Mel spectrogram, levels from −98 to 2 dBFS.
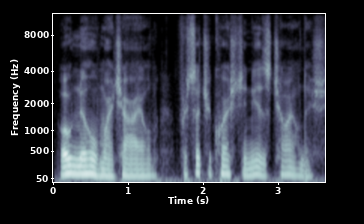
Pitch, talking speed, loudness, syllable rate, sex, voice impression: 95 Hz, 165 wpm, -20 LUFS, 2.2 syllables/s, male, masculine, adult-like, intellectual, sincere, slightly calm, reassuring, elegant, slightly sweet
